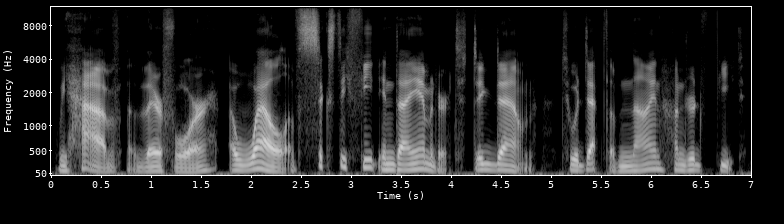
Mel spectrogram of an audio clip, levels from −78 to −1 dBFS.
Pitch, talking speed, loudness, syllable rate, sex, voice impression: 105 Hz, 170 wpm, -23 LUFS, 4.2 syllables/s, male, masculine, adult-like, thick, tensed, powerful, slightly hard, clear, fluent, cool, intellectual, slightly friendly, reassuring, wild, lively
